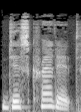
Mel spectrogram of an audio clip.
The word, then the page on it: discredit: American English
